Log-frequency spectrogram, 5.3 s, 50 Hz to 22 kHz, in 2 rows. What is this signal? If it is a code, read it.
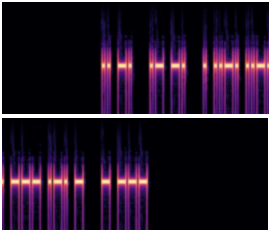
Morse code, heard as a keyed tone, about 44 wpm, 700 Hz. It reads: IN AN EFFORT TO
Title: Sets of 4 Words 45wpm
